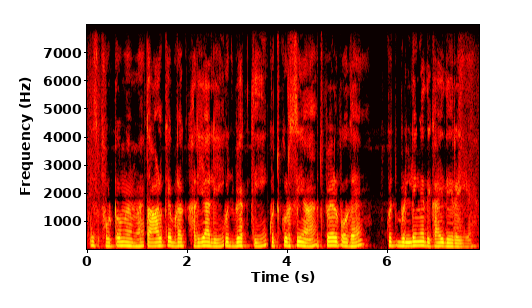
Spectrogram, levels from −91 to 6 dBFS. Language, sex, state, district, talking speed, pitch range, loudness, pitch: Hindi, male, Chhattisgarh, Bilaspur, 160 wpm, 125-140 Hz, -22 LUFS, 130 Hz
